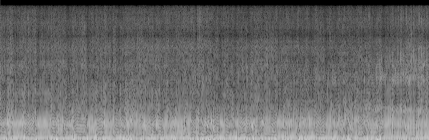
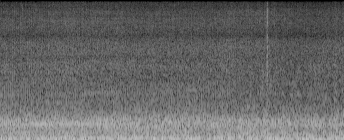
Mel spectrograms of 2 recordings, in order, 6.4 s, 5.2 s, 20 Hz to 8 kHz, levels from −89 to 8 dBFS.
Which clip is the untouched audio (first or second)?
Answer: second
